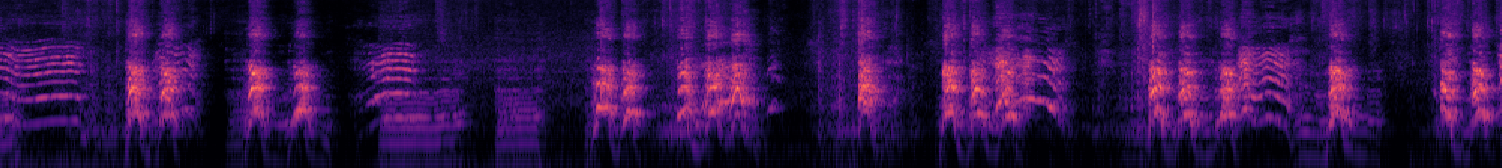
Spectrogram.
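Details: German Shepherd Enzo and Siberian Husky Shira, pet dogs, argue over whether the lawn mower is evil: drawn-out wavering howls alternate with rapid clusters of short, rough barking yelps, in bursts through the recording.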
